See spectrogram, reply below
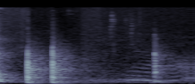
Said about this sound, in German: Sie klopfen mal, mal gucken, ob wir rein dürfen. Mal gucken.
